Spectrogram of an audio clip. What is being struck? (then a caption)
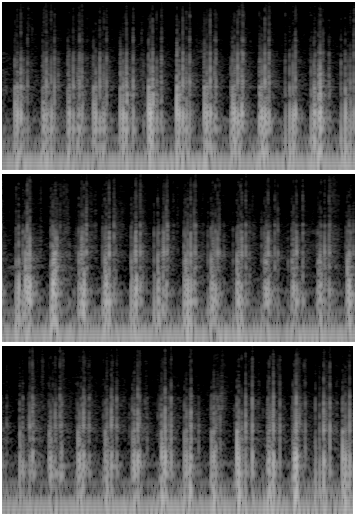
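Small cardboard box. A small hollow beige kraft cardboard box with a white label, held in both hands, is tapped and scratched rapidly with fingertips and nails. The result is a quiet, steady stream of soft, dull, papery taps and scratches, each dying away almost instantly, with most of the sound low and hollow and very little brightness.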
